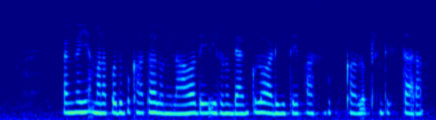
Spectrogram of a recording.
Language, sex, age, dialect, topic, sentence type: Telugu, female, 18-24, Telangana, banking, statement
